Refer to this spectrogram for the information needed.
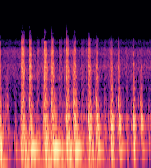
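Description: Electric guitar played through a delay effect: a quick run of bright picked notes repeating in steady echoing pulses over a sustained low tone, fairly loud, with no voices.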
